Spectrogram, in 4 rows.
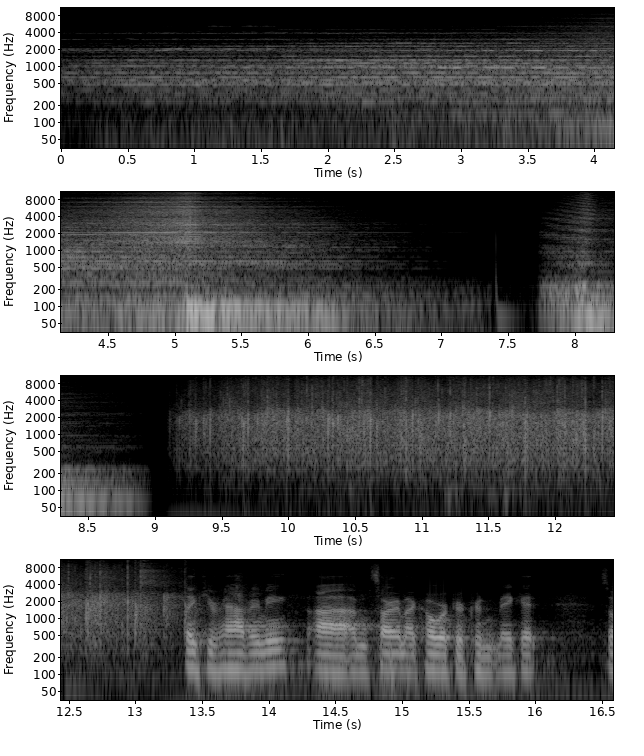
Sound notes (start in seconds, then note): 0.0 light, airy music; 4.8 echoing note; 7.8 swish; 9.1 applause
